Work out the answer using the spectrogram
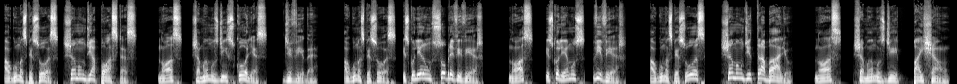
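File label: Narration, Portuguese Brazil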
